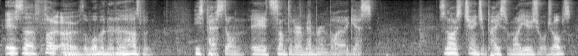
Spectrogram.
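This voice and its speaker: Man playing a gravelly, world-weary private eye. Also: on the low side, moderate pace. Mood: casual, evasive. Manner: wry, world-weary noir narration. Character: gruff, world-weary middle-aged male time-travelling private investigator. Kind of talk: audio drama narration and dialogue.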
